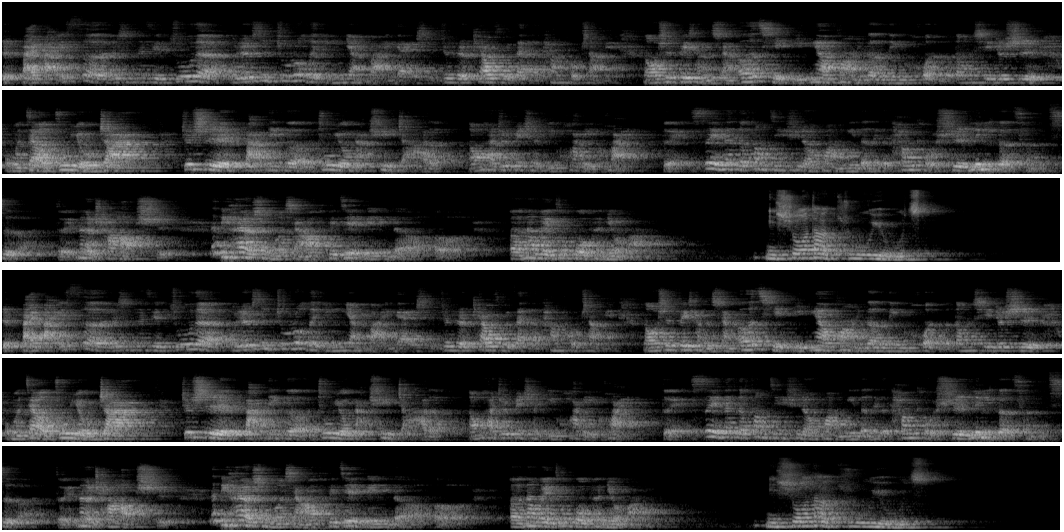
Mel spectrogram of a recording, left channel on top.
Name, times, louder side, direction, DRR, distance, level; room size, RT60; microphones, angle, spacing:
voice 1, 0.0-15.0 15.3-16.8 17.2-21.5 21.7-26.0 26.3-27.7, equal, 20° right, -3 dB, 1.6 m, -29 dB
voice 2, 28.8-30.4, left 2 dB, 75° left, 2 dB, 0.9 m, -29 dB
7.3 x 3.7 x 4.7 m, 1.3 s
head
